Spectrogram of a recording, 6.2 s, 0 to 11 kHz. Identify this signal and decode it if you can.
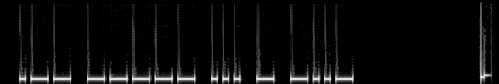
Morse code, heard as a keyed tone, about 17 wpm, 700 Hz. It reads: W0STX
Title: USA Callsign DE Callsign - 5 Characters - 17wpm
